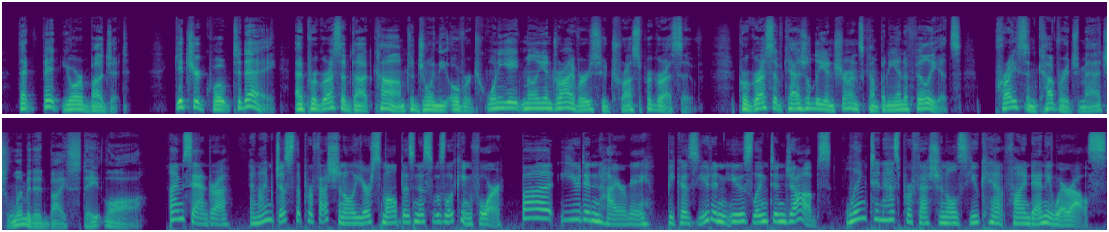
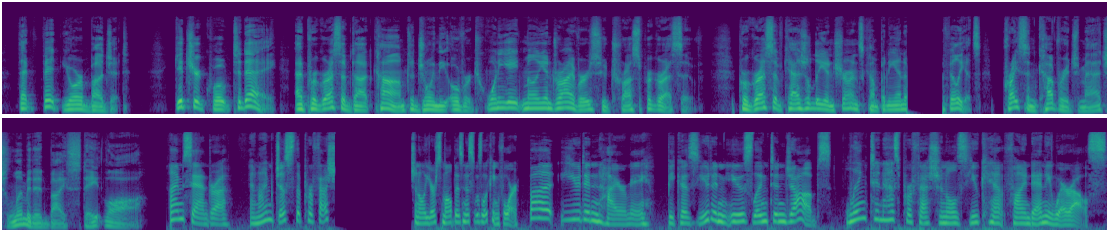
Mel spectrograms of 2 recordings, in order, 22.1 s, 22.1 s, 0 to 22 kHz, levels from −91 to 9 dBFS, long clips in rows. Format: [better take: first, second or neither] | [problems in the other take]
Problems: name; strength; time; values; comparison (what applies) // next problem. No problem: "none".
first | audio freezing; at 9 s and at 14 s for 1 s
